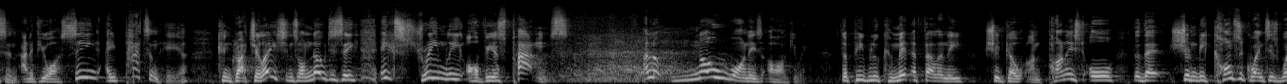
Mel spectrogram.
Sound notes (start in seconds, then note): 5.6 audience laughs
